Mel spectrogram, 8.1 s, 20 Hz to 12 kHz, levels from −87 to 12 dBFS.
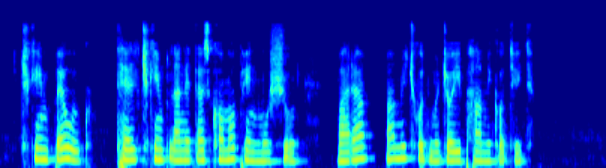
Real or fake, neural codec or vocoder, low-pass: fake; codec, 16 kHz, 16 kbps, FreqCodec, smaller model; 7.2 kHz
